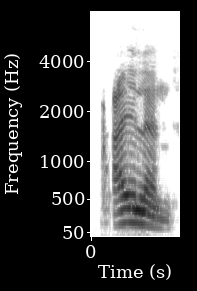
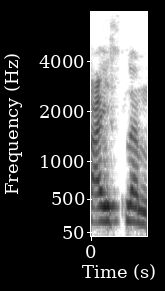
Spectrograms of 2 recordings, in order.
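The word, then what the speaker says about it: island: ভাগ্নি ভাগ্নি আইল্যান্ড এটার উচ্চারণ কিন্তু আইসল্যান্ড না উচ্চারণ কি অনেকে বলে আইসল্যান্ড এ উচ্চারণ কি আইল্যান্ড এরকম একটা এখন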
